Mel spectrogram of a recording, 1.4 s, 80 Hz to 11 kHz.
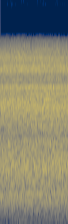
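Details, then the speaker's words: Sproutie general-coverage HF regenerative receiver on 40 m SSB, Sunday morning: harsh even hiss and distorted rushing with no clear signal as too much RF gain overloads the detector and the oscillator starts pulling; keep RF gain well down. "did you hear that the detector starts overloading and the oscillator actually starts pulling and you do not obviously do not want that so so keep the RF game well down"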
